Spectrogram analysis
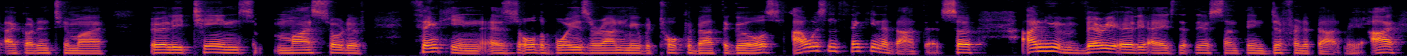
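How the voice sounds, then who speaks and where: A man's voice: lowish voice, darkish tone. A man in his sixties with a slightly mixed South African accent, telling his life story as an interview guest in a hesitant, reflective way. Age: 60s.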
